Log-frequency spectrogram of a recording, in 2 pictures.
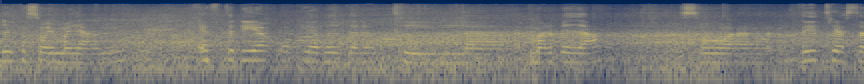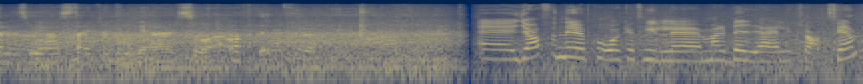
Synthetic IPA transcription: liːkasoːɪmajæːɳn | ʔɛft̪əɖɛʔoːkəɾjɑːviːd̪aɾət̪ʰɪlmaɾbɛːa | sɔ | d̪ɛt̪ʰɾeːst̪ɛlːəɾsɔmjɑːst̪aɾk̚t̪ɾɛkɔmɛnd̪ḛːɾa̰ɾsɔ̰oːkəvɪ | jɑːafɵnd̪eːɾad̪̚pʰɔoːkat̪ʰɪlmaɾbɛjaɛlːəɾkʰɾʊɑ̰ːt̪sɪən

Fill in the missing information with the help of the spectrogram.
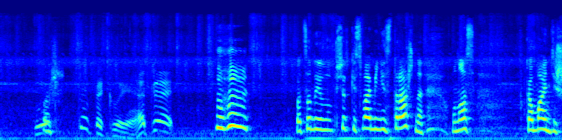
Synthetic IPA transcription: aʂ | t̪ot̪ːɐkojə̰ɐpʲætʲ | pɐt̪sɛnːknufsʲɵəkʲɪsvamʲɪnʲɪst̪ɾaʂnəʊnas | fkɐmanʲdʲɪʂ

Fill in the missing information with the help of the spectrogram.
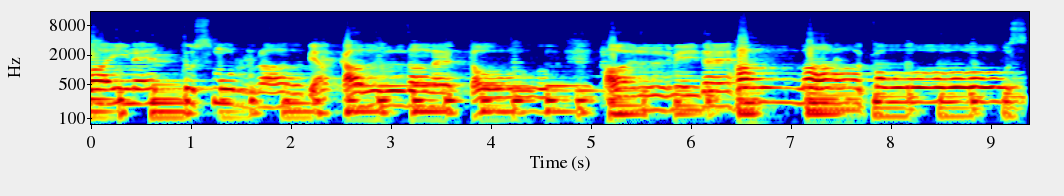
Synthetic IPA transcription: lɑjnet̪ːusmurːɑjɑkɑld̪ɑlet̪o | pɑlmid̪ehɑlːɑko | s

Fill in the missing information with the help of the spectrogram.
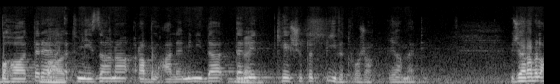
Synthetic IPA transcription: bɨɦɑːt̪ɨɾɛt̪miːzɑːnɑːrˤɑbɨlʕa̰ːlɛmiːnid̪ɑːd̪ɛmeːkʰeːʃɨt̪ʊt̪̚piːbɨt̪roːʒɑqijɑːmɛ̰t̪eː | ʒɨɾˤɑbl

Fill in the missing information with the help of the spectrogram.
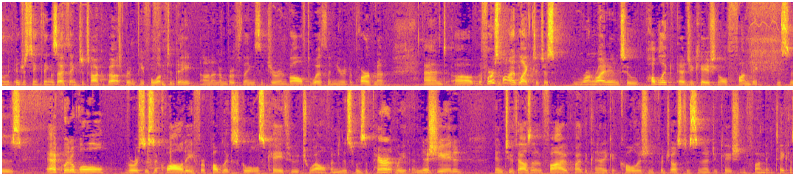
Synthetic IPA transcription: sʌ̃mɪ̰̃nt͡ʃɹ̥ɨstɪ̃ŋθɪ̃ŋzaɪθɪ̃ŋk̚tʰɨtʰɔkəbaʊt̚b̥ɹɪ̃ŋpʰipl̩ˠʌp̚tʰɨdḛɪɾn̩ənʌ̃mbə˞ʌv̥θɪ̃ŋzðɨt͡ʃə˞ɨ̃ɱvɑlˠvd̚wɪðɨ̃njə˞dɨpʰɑɹt̚mɨ̃nt̚ | ɨ̃nðəfɜ˞st̚wɔ̃lˠaɪdˡlaɪk̚tʰɨd͡ʒʌst̚ | ɹʌ̃nɹaɪɾɪ̃ntʰupʰʌblɨkɛd͡ʒɨkʰeɪʃn̩l̩ˠfʌ̃ndɪ̰̃ŋ | ðɪsɪz | ʔɛkwɨɾəbl̩ˠ | vɜ˞sɨzɨkʰw̥ɑlˠəɾifə˞pʰʌblɨkskulˠz̥kʰeɪθɹʉtʰw̥ɛ̰lˠvɨ̃nðɪswʌzəpʰɛɹɨ̃nʔliʔɨ̰nɪʃieɪɾɨɾ | ɨ̃ntʰʉθaʊzə̃ndɨ̃nfaɪvbaɪðɨkʰənɛɾɨkɨt̚kʰoʊəlˠɪʃn̩fə˞d͡ʒʌstɨsɨ̃nɛd͡ʒɨkʰeɪʃn̩fʌ̃ndɪ̃ŋtʰeɪkʌ

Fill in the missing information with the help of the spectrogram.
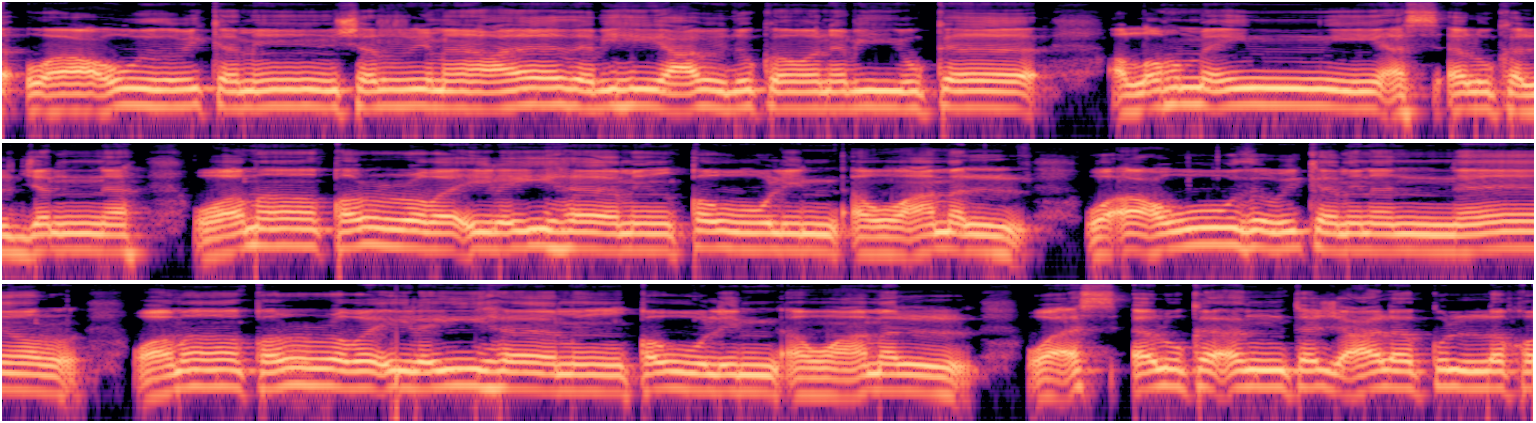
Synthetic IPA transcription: waʔaʕuːðʊbɪkamɪnʃɑrːɪmaːʕaːðabɪhɪʕabd̪ʊkawanabɪjːʊka | ʔɑ̰lˤːɑːhʊmːaʔɪnːiːʔasʔalʊkald͡ʒanːa | wamaːqɑrˤːɑbaʔɪlajɦaːmɪnqɑwlɪnʔawʕamal | waʔaʕuːðʊbɪkamɪnanːɑːɾ | wʔamaːqɑrˤːɑbaʔɪlajɦaːmɪnqɑwlɪnʔawʕamal | wʔa̰ʔasʔalʊkaʔant̪ad͡ʒʕalakʊlːaqɑ

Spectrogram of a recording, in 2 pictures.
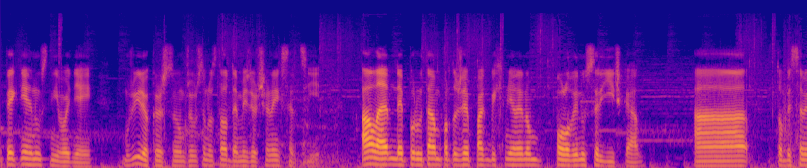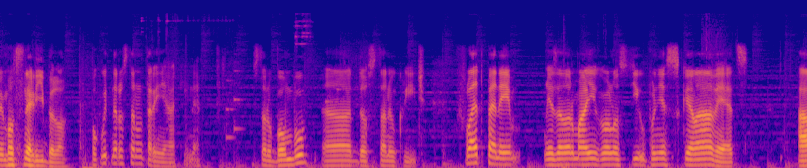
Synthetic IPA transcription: pjɛkɲɛɦnusniːvo̞dɲɛjmuːʒuido̞kr̩suprʒɛuʃsɛmdo̞st̪aldɛmɪʒdo̞t͡ʃɛɾniːxsɾ̩t͡sḭː | ʔalɛnɛpudut̪ampɾot̪oʒɛpaɡ̚bɪxmɲɛljɛno̞mpo̞lo̞vɪnusrɟit͡ʃka | ʔa | t̪o̞bɪsɛmɪmo̞t͡snɛliːbɪlo̞po̞kuc̪nɛdo̞st̪anut̪adɪɲɛakḭːnɛ̰ | dost̪anubo̞mbudo̞st̪anuklḭːt͡ʃ | flɛt̪pɛnɪjɛzano̞ɾmaːlɲiːʔoko̞lno̞sciːʔuːpl̩ɲɛskjɛlaːvjɛt͡s | ʔa

